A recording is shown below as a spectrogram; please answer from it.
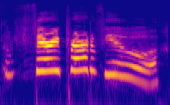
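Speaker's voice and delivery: high, slow, sugary condescension; patronizing. Pretend. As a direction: talk down like to a child. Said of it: "hear the pat on my head".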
